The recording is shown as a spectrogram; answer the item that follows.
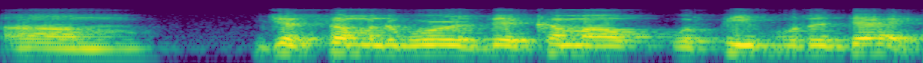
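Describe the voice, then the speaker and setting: The man has an ordinary speaking voice. His pitch is fairly high, with ordinary variation. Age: 60s. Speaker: caller on a call-in show. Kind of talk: casual chat.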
